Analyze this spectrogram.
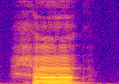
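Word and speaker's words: حاء: le ha le ha c'est une lettre qui est au milieu de la gorge elle n'existe pas en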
